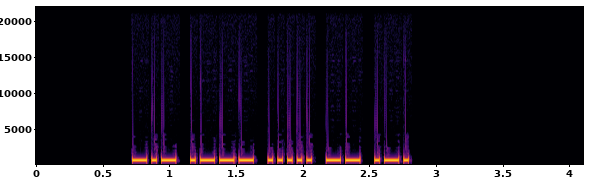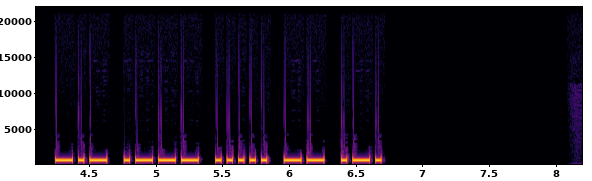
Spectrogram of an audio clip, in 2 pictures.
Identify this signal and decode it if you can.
Morse code, heard as a keyed tone, about 34 wpm, 700 Hz. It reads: KJ5MR KJ5MR
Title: Speed Racing - USA 2x2 Call Signs 28wpm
